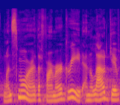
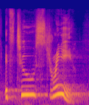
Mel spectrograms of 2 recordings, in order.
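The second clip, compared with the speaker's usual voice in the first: whiny complaint; 12 semitones higher, 8 dB louder, much slower than usual. Acted. Farmer complains about soup.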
